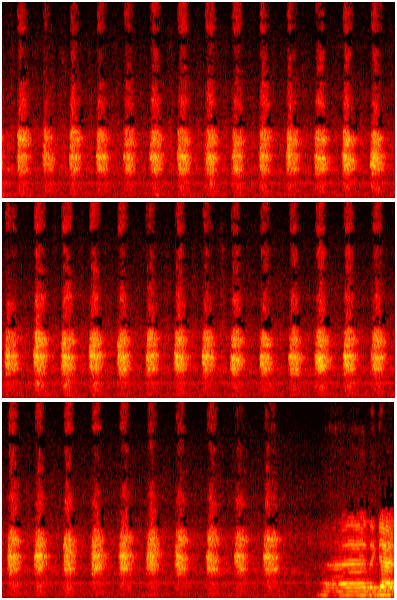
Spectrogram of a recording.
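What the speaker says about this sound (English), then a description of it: "Sharp exhale, keep those abdomen contract and begin." Sharp, forceful nasal exhales in rapid yoga breathing, a steady rhythmic series of about thirty close puffs at an even pace, ending with a short burst of other sound.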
